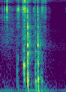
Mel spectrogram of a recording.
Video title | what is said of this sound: Bolte Light Gemini Unboxing & First Look: A Serious Busse Gemini Clone? | does not rattle at all. Maybe a little bit if I really shake it, but it's not bad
